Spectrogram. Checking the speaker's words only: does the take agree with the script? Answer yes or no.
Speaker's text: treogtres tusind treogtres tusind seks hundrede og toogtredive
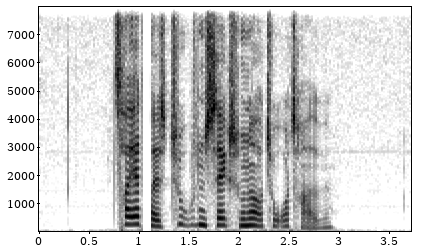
no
